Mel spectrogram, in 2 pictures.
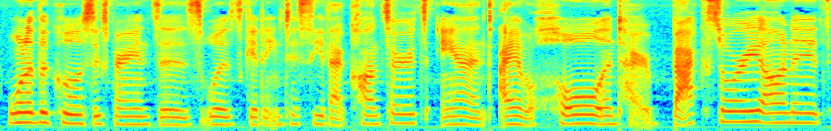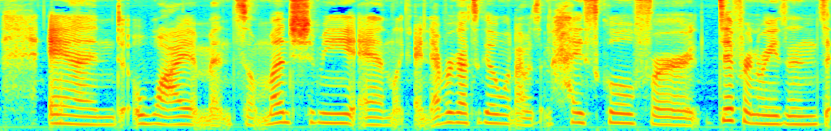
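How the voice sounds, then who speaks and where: A woman in her thirties with a raspy voice from a cold, chatting loosely and laughing in a planner voiceover. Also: medium pitch. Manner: rambling, chatty, laughs often. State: sore throat from a cold. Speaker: planner vlogger. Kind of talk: casual voiceover chat. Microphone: voiceover mic.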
